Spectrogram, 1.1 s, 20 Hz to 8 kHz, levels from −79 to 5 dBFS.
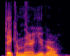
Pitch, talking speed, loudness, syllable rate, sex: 165 Hz, 225 wpm, -17 LUFS, 7.6 syllables/s, male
